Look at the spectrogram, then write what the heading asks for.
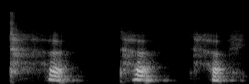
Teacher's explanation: You will feel the sharp air touching your hand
